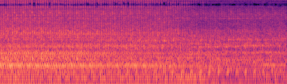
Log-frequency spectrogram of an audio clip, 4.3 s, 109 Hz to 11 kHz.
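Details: Mercedes Citan 1.5 dCi diesel, 86,000 miles, just after timing belt, water pump and fuel filter replacement: steady even diesel clatter at about 220 beats a minute with no misses or knocks; healthy idle.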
